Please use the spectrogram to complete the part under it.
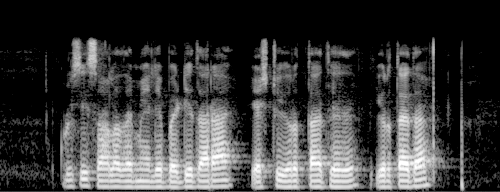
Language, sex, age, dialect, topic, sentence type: Kannada, male, 36-40, Dharwad Kannada, banking, question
